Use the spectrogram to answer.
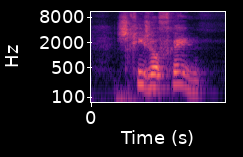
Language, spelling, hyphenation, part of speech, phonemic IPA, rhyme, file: Dutch, schizofreen, schi‧zo‧freen, noun / adjective, /ˌsxitsoːˈfreːn/, -eːn, Nl-schizofreen.ogg
- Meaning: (noun) schizophrenic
